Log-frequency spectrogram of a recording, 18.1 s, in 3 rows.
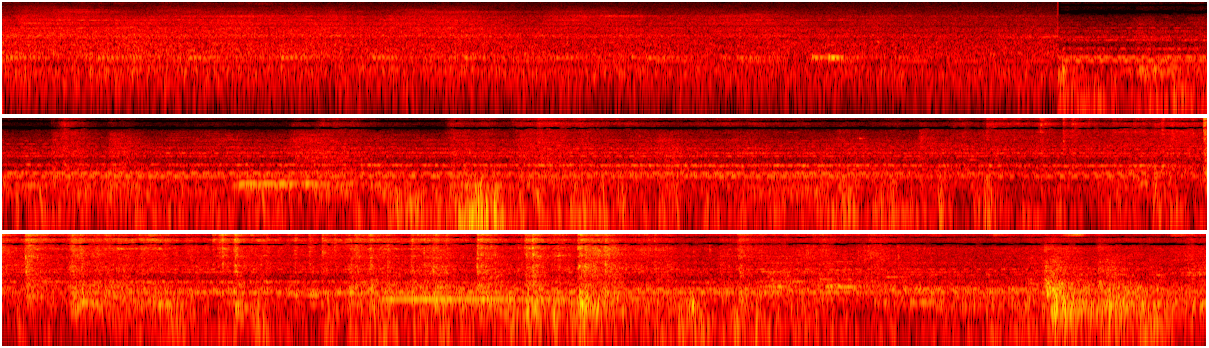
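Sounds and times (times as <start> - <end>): electric train running: 0.0 - 18.0
steady high hum: 4.6 - 17.4
wheel clatter over rails: 10.6 - 18.0.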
